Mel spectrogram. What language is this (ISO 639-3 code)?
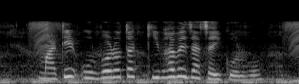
ben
